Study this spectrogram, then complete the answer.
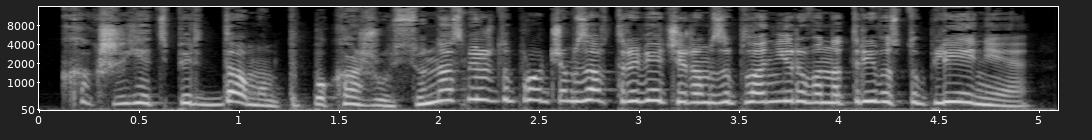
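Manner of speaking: theatrical dismay; wailing complaint. A narrator's reading. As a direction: lament your ruined looks indignantly.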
